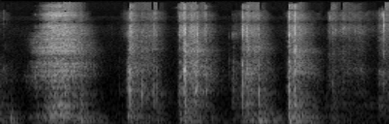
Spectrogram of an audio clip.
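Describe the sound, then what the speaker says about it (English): Stiff tarot cards riffled and shuffled by hand in a quiet room, four or five quick papery bursts with short pauses between, close and clear. "I'm shuffling some tarot cards because I'm gonna pull a tarot card"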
